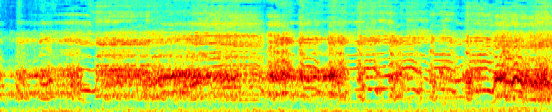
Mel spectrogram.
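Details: Cockerel and hens fill the yard with continuous overlapping cackling, harmonic and slightly buzzy, with a few quick clucked bursts rising out of the steady chorus.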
